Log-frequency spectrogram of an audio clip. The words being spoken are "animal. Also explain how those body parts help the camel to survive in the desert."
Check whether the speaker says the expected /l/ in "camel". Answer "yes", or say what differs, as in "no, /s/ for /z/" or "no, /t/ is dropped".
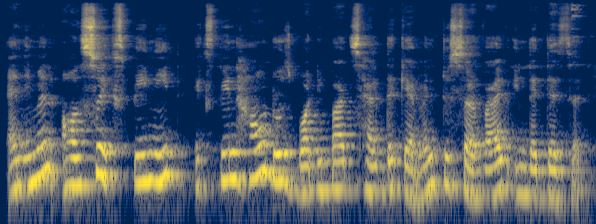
no, /n/ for /l/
